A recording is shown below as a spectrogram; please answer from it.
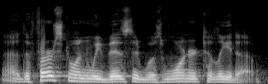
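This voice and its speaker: A man's voice: mid-range voice, expressive, moderate pace, mellow. A man narrating a church mission documentary in a plain, informative way.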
